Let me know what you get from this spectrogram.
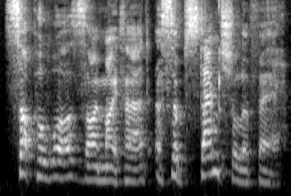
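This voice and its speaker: Low-pitched, articulate gentleman traveller played by a woman. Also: lively intonation, a little hiss or hum. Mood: reflective storytelling. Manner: formal, articulate, deliberate storytelling. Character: confident, educated gentleman traveller recounting an eerie tale. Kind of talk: period audio drama acting and narration.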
